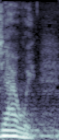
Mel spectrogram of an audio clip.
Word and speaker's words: Yahweh: Su nombre es Yahweh, yod hei Baf Hei. Ya ministré hace un momentito, antes de sentarme, que la letra Yod jamás sonará como J, jamás. No, su nombre es Yahweh.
